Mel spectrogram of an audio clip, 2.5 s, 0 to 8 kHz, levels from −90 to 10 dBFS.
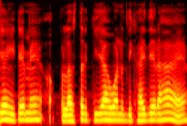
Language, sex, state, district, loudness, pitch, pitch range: Hindi, male, Jharkhand, Garhwa, -16 LUFS, 155 Hz, 145-165 Hz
